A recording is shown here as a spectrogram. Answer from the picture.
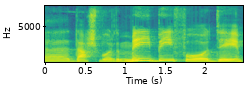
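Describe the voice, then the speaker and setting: A woman speaks very slowly in an Italian accent. Her pitch sits fairly low. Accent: non-native, Italian-accented English. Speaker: planner youtuber. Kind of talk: tutorial. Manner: halting, many fillers.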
